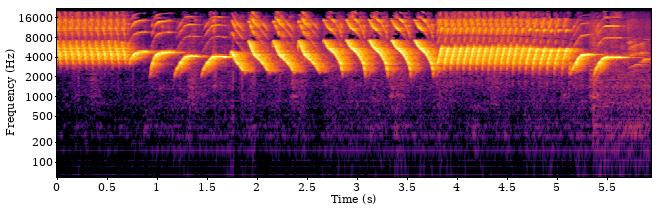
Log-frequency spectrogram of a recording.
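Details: Canary from Semarang, song aimed at prompting silent canaries to sing: a loud trill, then a rapid sequence of about a dozen sharply falling whistled notes, another sustained rolling trill and a final rising sweep fading out.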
